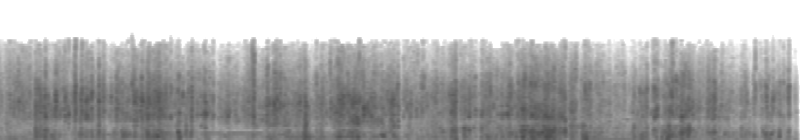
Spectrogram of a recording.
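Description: Dry maize husks and leaves rustling and crackling as cobs are handled and stripped, a steady crinkling with many small snaps.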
